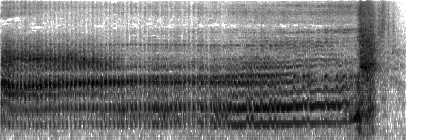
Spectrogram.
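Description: Pomeranian in a wire pen whining: one long, high, steady whine that slowly fades, then a shorter, louder whine falling in pitch near the end.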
